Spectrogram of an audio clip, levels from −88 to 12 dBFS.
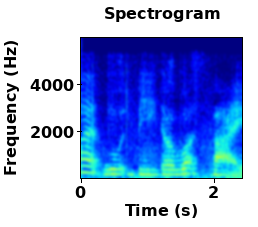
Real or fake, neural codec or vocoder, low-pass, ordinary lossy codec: fake; codec, 16 kHz, 1 kbps, X-Codec, WavLM features, trained on Multilingual LibriSpeech; 5.4 kHz; none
